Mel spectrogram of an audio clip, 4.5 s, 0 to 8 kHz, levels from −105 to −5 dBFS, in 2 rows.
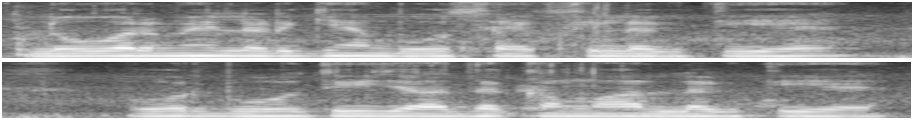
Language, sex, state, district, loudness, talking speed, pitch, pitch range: Hindi, male, Haryana, Rohtak, -15 LUFS, 185 wpm, 125 Hz, 125-130 Hz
